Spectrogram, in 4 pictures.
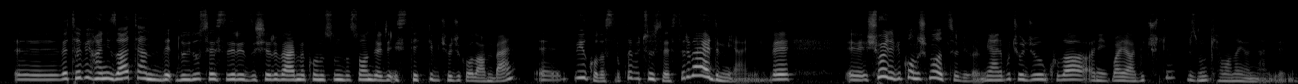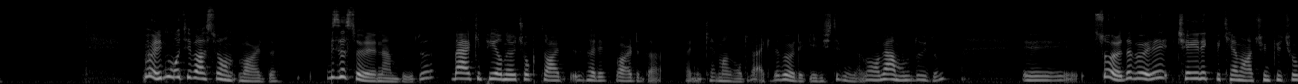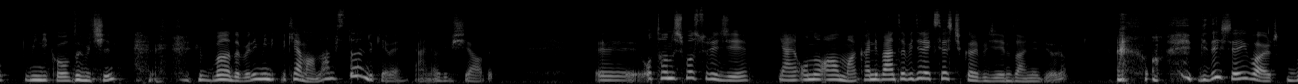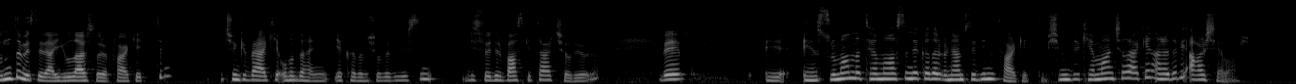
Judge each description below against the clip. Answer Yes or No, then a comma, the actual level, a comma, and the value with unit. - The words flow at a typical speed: No, fast, 165 wpm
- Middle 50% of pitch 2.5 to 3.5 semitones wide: No, average, 5.1 semitones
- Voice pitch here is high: Yes, high, 220 Hz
